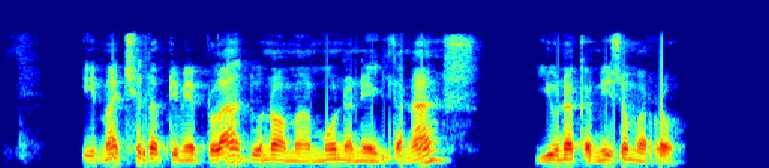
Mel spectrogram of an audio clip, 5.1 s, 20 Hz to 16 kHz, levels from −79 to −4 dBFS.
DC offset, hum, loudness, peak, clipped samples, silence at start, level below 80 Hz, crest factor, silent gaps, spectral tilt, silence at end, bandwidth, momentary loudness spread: under 0.1%; none; -18 LUFS; -2 dBFS; under 0.1%; 0.55 s; -54 dBFS; 18 dB; 3.26-3.58 s; -5 dB/octave; 0.6 s; 7.8 kHz; 12 LU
